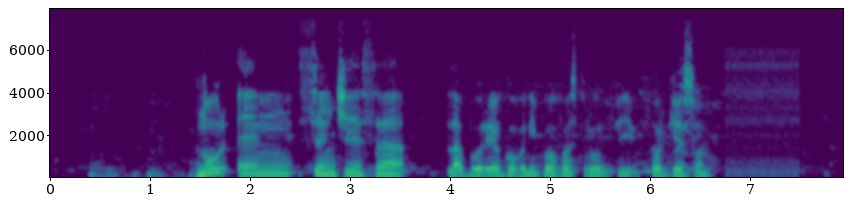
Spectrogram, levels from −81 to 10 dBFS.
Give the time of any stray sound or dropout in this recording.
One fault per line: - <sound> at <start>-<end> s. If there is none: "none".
none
